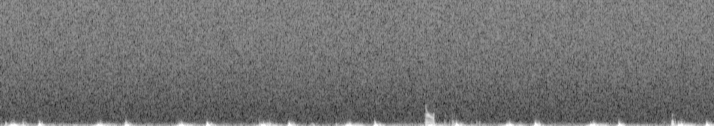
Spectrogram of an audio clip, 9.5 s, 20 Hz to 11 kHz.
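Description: Paired lub-dub heart sounds at the apex, roughly 60 to 70 beats a minute, with some handling noise.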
